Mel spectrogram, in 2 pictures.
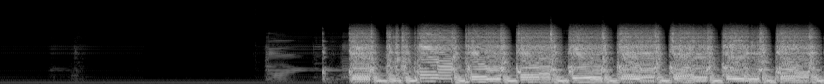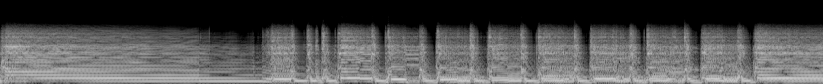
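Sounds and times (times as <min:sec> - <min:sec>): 
Fender American Special Telecaster electric guitar: 0:02.6 - 0:16.4.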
